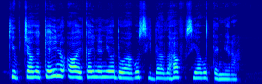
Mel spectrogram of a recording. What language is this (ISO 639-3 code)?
kik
